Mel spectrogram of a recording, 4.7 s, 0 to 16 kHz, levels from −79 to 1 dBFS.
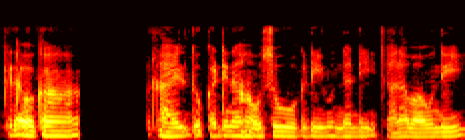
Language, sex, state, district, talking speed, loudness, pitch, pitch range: Telugu, male, Andhra Pradesh, Manyam, 115 wpm, -18 LUFS, 115 Hz, 110-125 Hz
